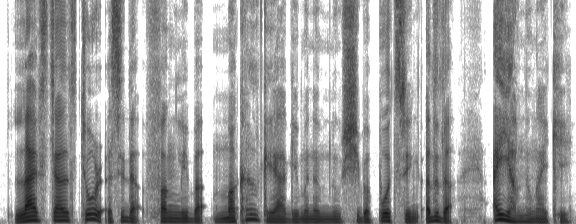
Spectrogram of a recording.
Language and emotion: Manipuri, surprised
